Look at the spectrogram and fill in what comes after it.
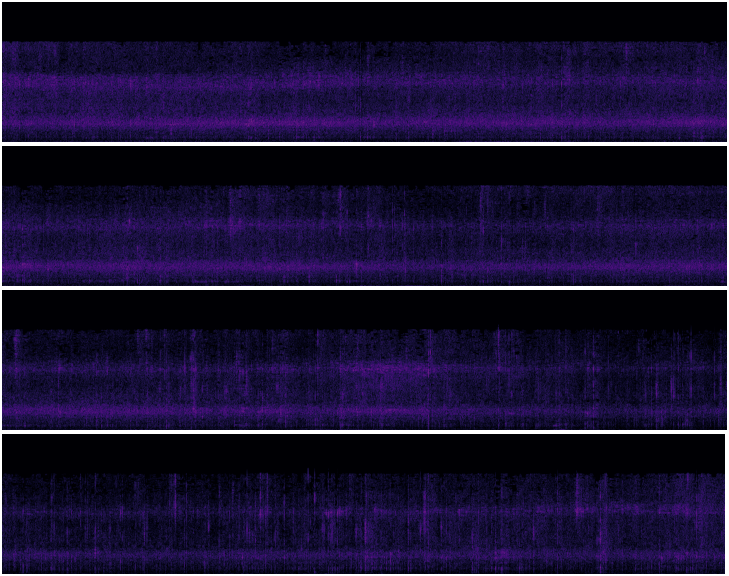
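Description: Heavy rain falling steadily, with many individual drops ticking sharply close by.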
